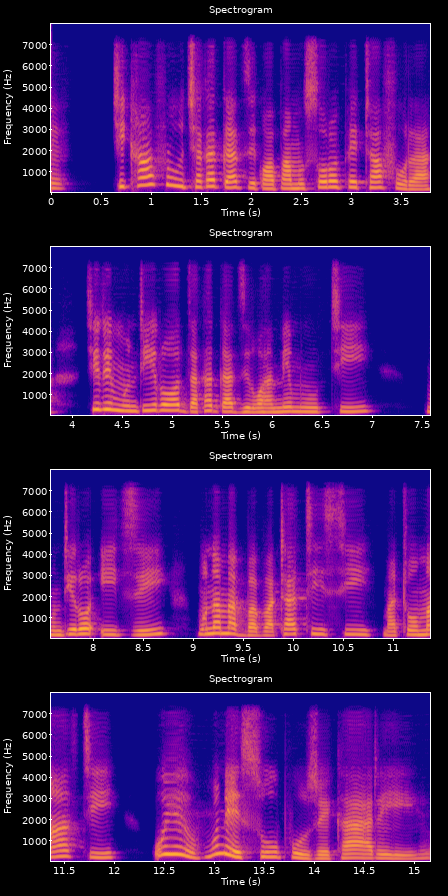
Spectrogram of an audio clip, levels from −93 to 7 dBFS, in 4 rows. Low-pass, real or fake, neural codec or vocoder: 7.2 kHz; fake; codec, 16 kHz, about 1 kbps, DyCAST, with the encoder's durations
